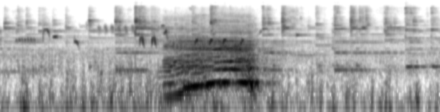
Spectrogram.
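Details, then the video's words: A cow outdoors gives one loud, low moo that rises then slides down over about a second, with cowbells clanking and faint background calls around it. "Cow sounds"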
